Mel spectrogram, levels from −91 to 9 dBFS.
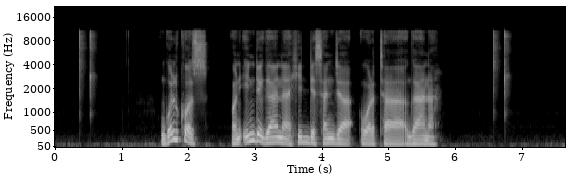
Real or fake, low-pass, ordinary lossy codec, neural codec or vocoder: fake; 10.8 kHz; none; codec, 24 kHz, 3.1 kbps, DualCodec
